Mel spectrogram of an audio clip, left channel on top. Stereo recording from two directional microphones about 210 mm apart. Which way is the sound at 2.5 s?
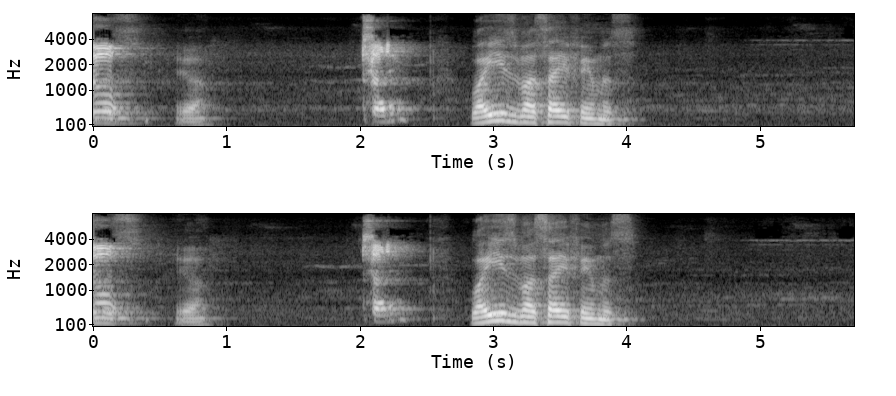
30° right (ahead or behind).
